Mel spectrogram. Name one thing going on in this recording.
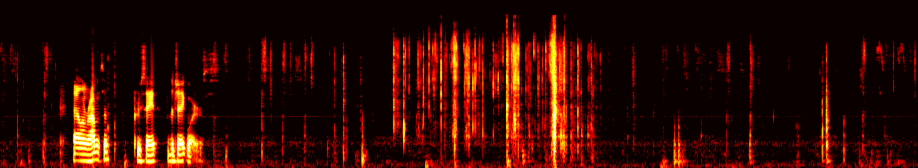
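Trading cards rustle and slide against each other as they are shuffled.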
